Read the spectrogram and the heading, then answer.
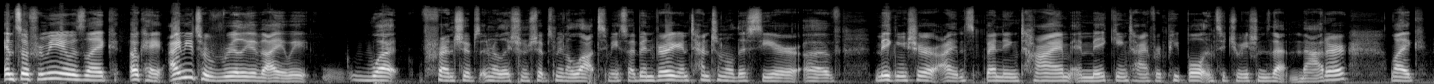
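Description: A woman's voice: on the low side, moderate pace, dry recording. A woman in her late twenties talking candidly and reflectively in a casual conversation, peppering her speech with "like". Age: late 20s. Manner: reflective, candid, heavy use of "like".

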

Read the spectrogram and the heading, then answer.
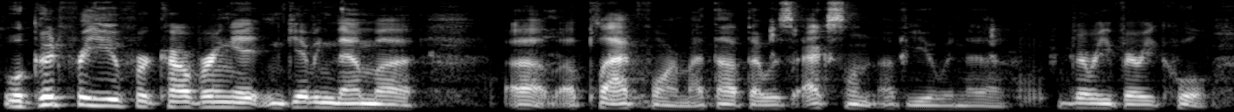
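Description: A man's voice: medium pitch, fast, a bit bright. A man interviewing a podcast host in a casual, earnest way, often stammering and restarting his sentences.

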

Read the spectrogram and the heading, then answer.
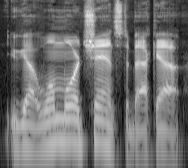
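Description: A steely middle-aged card player performed by a man in a rural period drama. The voice sits low with a sharp, forceful edge. Every line is terse, deliberate and plain, with very little room sound. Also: no echo, clean studio sound. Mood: steely, challenging. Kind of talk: table-read screenplay acting.

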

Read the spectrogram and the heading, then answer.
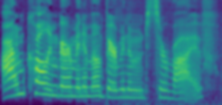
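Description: A woman's voice: high-pitched, expressive, moderate pace, gravelly, a bit bright, dry recording. A woman co-hosting a podcast in casual chat, sounding sniffly and congested from a cold. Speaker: podcast co-host.

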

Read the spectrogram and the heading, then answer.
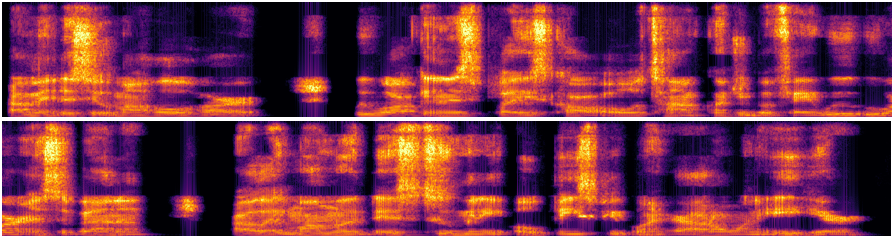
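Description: A man's voice: mid-range voice, fast, creaky, sharp tone, low-quality recording. A young man in his twenties talking casually and animatedly on a podcast, swearing freely as he tells stories. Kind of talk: casual conversation.

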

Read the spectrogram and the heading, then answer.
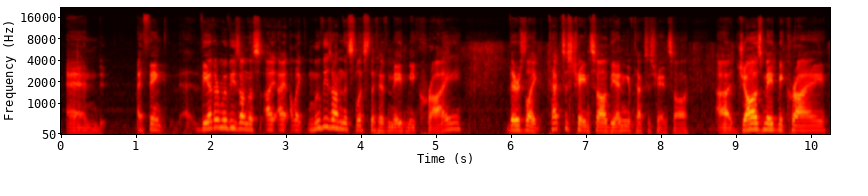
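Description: Man with a smoke-roughened voice. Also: a little high, moderate pace. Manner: animated, swearing, acts out quotes. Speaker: podcast co-host. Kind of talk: casual film podcast chat.

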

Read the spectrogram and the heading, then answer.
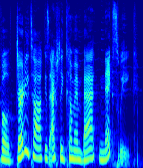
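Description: A woman co-hosting a podcast in casual banter, playful, teasing and excitable. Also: mid-range voice, moderate pace. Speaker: podcast co-host. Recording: music under the voice.

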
